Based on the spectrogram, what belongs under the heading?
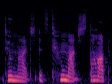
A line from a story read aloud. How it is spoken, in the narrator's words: Fraser gasps and says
